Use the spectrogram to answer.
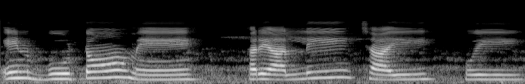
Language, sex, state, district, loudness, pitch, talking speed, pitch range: Hindi, male, Punjab, Fazilka, -14 LUFS, 240 Hz, 70 wpm, 225-285 Hz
